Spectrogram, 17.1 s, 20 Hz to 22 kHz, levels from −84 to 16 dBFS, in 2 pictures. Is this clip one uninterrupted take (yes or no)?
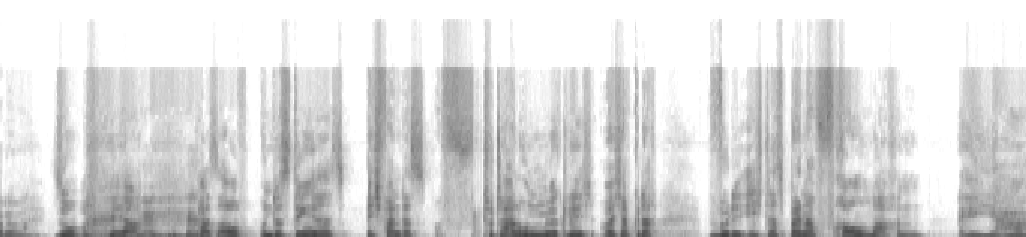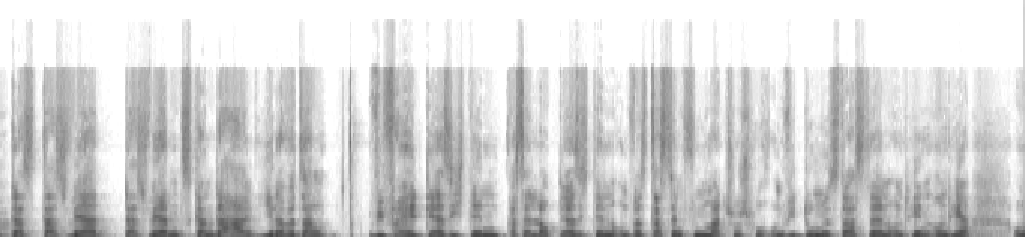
yes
